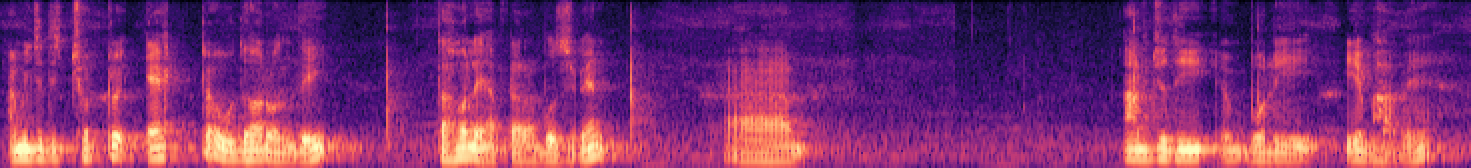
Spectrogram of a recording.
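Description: A middle-aged man teaching an online Quran class, explaining pronunciation and repeating letter sounds slowly and with emphasis. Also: on the low side, creaky, mellow, a little hiss or hum.

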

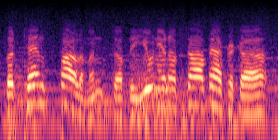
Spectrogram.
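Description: Old 1950s newsreel guy, formal narration, kinda high voice, muffled lo-fi sound. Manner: formal, measured commentary. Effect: old 1950s newsreel recording. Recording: dull lo-fi newsreel sound with music. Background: music.

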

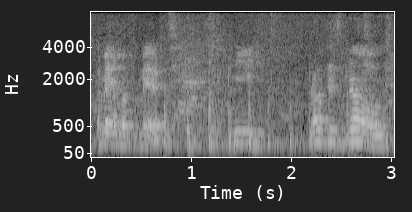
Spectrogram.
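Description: A middle-aged man from Delaware in the United States, a children's author, reads his own storybook aloud in a small toy shop, pausing dramatically as if for young listeners, his voice sitting high. A phone camera a few metres away captures it, so the sound is roomy, distant and noisy.

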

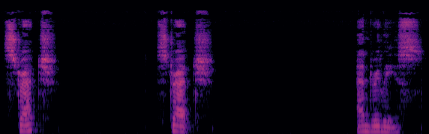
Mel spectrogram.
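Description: In a soft, breathy, soothing voice that sits low with a steady tone, a woman leads a yoga nidra relaxation. She offers gentle instructions separated by long pauses in this guided meditation.

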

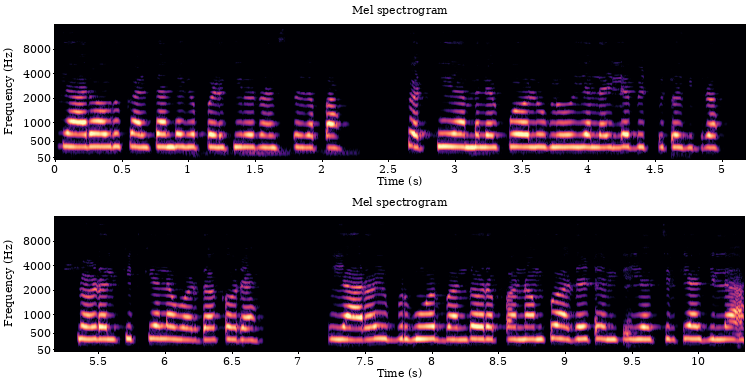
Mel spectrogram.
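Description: A woman's voice: extremely high pitch, monotone, quick pace, no room sound, clean studio sound. A woman doing an anxious young village man. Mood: worried. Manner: urgent, pleading.

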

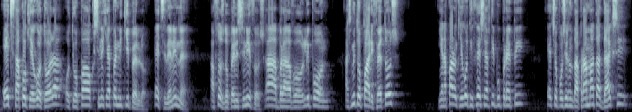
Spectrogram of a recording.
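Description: A man with a fairly high-pitched voice hosts his own football fan podcast. He talks on his own in a casual, opinionated way, rambling from point to point and saying things plainly. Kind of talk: casual solo podcast commentary.

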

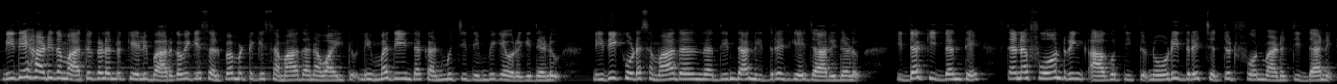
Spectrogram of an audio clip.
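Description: A woman's voice: fairly high pitch, fairly quick, soft background music. Woman narrating a story. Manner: steady reading, names each speaker before lines.

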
